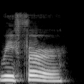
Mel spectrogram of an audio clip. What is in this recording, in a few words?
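"refer", American English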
